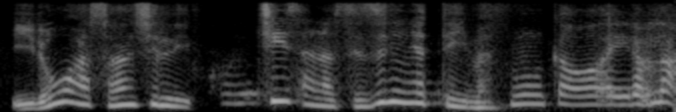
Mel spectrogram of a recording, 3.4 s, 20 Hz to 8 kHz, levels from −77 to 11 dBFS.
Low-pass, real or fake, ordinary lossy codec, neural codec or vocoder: 7.2 kHz; fake; none; codec, 16 kHz in and 24 kHz out, 0.9 kbps, LongCat-Audio-Codec, fine tuned four codebook decoder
